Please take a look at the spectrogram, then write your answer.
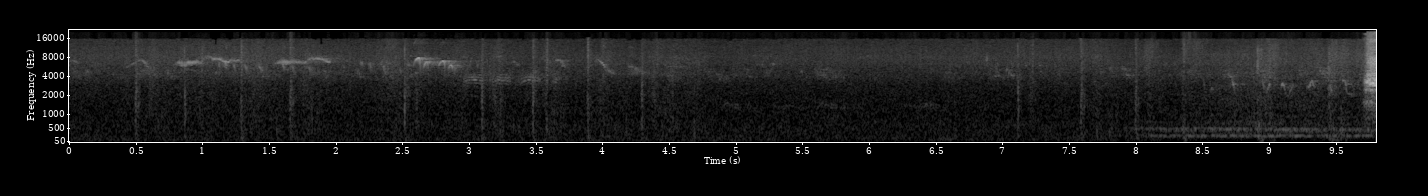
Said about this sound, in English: Shame about that buzzing beehive, though.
